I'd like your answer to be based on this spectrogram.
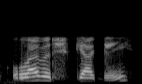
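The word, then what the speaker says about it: Labuschagne: Don't forget, you got Lavish Gagne,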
